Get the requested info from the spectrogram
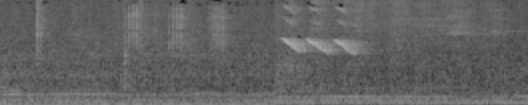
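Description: A bird calls three quick whistled notes, each gliding down in pitch, about three seconds in. Underneath are a steady low hum and a few faint clicks as the inverter's board and case are handled with a screwdriver.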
